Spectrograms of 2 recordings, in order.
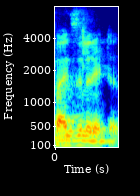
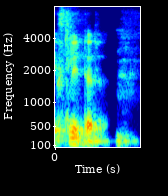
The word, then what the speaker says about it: accelerator: is the meaning of axelerator the students uh I wanted to know whether they know it or not they say x lit so axelerator is the correct pronunciation excuse somebody said something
